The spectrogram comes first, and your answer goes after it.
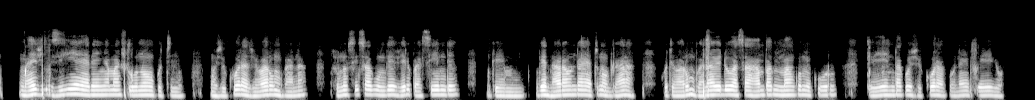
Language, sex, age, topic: Ndau, male, 25-35, education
